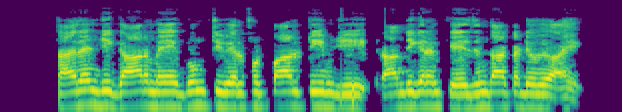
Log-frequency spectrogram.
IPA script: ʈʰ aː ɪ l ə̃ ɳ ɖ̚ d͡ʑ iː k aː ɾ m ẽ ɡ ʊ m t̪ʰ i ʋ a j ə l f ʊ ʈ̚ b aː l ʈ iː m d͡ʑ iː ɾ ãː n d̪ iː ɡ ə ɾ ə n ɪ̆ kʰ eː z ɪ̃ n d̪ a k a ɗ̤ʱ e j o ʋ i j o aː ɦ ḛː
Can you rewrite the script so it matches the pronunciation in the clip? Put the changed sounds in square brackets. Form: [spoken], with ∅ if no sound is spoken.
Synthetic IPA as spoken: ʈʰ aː ɪ l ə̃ ɳ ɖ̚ d͡ʑ iː [ɡ] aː ɾ m ẽ ɡ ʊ m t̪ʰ i ʋ [i] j ə l f ʊ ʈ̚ b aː l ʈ iː m d͡ʑ iː ɾ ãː n d̪ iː ɡ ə ɾ ə n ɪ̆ kʰ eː z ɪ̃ n d̪ a k [ɐ] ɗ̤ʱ [i] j o ʋ i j o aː ɦ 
